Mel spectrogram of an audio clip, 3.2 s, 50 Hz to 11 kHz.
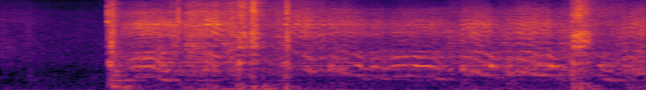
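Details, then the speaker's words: Rare 1982 McLaren Mustang sitting abandoned about 30 years: starter cranks with uneven chugging and a few sputters, but engine never catches; valves not stuck, all opening properly, yet it won't run. "oh man didn't look like it had any stuck valves they were all opening like they should I don't think it's going to do it"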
